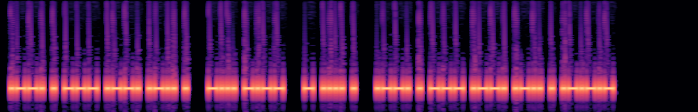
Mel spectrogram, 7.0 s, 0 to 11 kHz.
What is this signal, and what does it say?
Morse code, heard as a keyed tone, about 40 wpm, 700 Hz. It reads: PEOPLE BY THE PEOPLE.
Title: Sentences from Top 1000 Words - Review Part 3 - 40wpm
